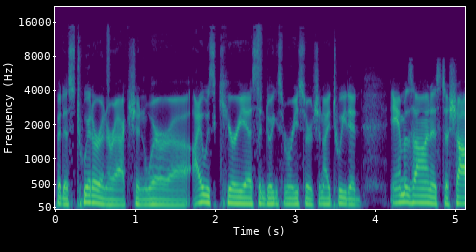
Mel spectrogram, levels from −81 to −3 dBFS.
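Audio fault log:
0.63–0.69 s and 2.50–2.59 s: wireless microphone noise hit. Brief swishes of static, about 60 and 90 ms long, as the FM radio link fades and receiver noise rises.
3.50 s to end: input switched to a poorer device. The speech turns duller with nothing above 7.6 kHz, and a new noise floor sits far below it. There is no gap and no level jump, which likely points to a mid-recording input change.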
